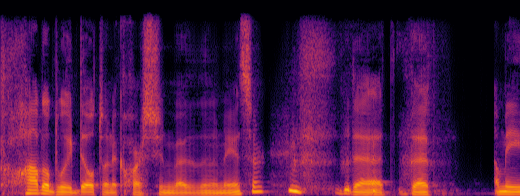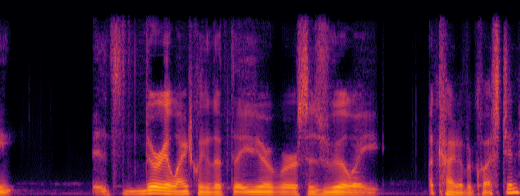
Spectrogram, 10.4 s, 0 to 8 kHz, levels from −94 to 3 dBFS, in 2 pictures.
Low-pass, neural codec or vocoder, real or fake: 7.2 kHz; codec, 16 kHz, 1 kbps, X-Codec, HuBERT features, trained on balanced general audio; fake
